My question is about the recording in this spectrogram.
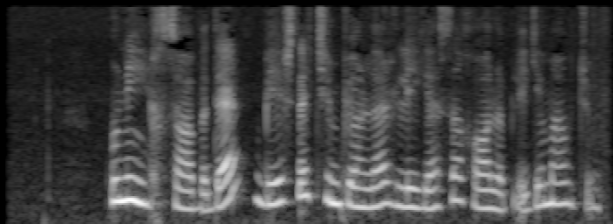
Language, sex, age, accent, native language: Uzbek, female, 25-34, Toshkent viloyati, Uzbek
